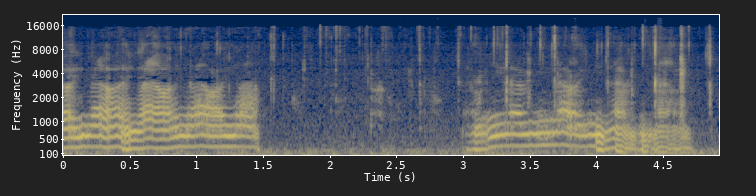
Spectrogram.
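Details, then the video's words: Domestic cat making a strange sound: two long, loud, wavering yowls, each about one and a half seconds, separated by a quiet pause with faint clicks and rustling. "Cat's strange sound"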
